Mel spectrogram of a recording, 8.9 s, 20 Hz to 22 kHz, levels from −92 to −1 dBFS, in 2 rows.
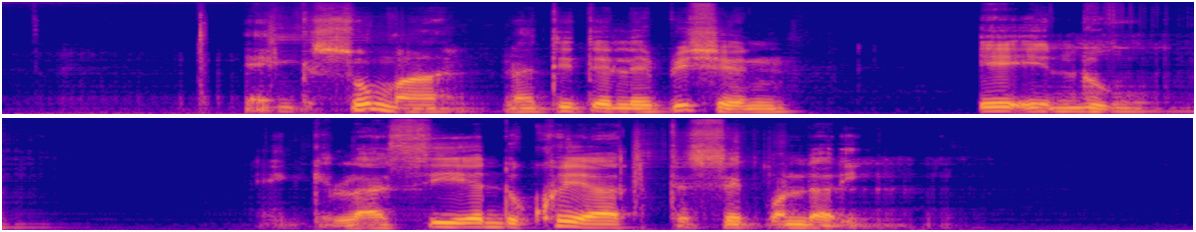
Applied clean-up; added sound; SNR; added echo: neural mask model DeepFilterNet 3.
